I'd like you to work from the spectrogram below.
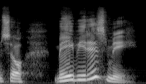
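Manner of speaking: high-pitched dawning doubt; acted worried self-questioning; unsure. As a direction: let the doubt lift the voice. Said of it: "they're unsure of themselves".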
